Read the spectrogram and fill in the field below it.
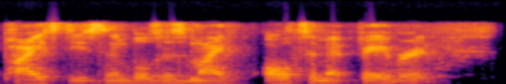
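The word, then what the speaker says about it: Paiste: I always laugh when people try to mispronounce pisty with pasty or something like that too do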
